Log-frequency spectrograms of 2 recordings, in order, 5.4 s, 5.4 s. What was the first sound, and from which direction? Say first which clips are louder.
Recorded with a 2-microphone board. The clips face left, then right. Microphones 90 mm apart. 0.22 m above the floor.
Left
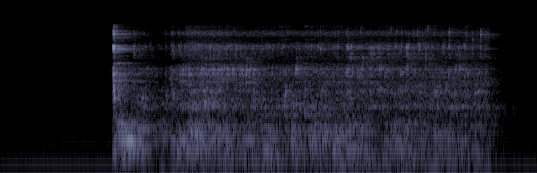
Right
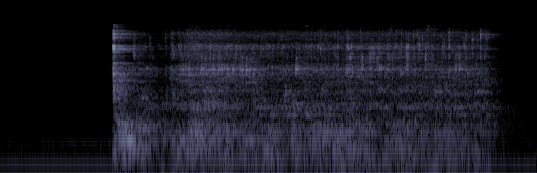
A toilet flushing: left 2 dB; 30° left (ahead or behind).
